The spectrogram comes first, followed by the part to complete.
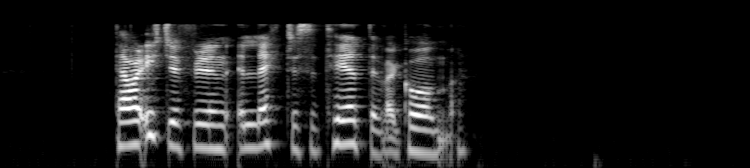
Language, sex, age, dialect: Faroese, female, 15-35, Suðurstreymoy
